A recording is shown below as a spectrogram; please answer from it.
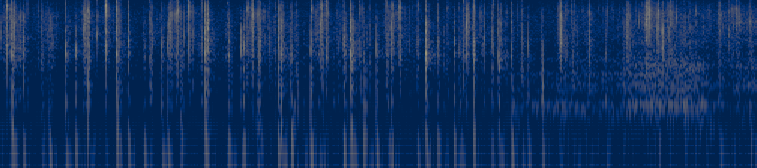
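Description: A large, flat cardboard LP record sleeve in plastic shrink wrap is held in the hands and handled with the fingertips. The result is quiet, rapid, bright crinkling of the plastic wrap: a dense run of sharp little crackles that ends in a softer, hissing rustle.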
